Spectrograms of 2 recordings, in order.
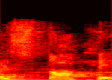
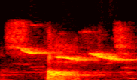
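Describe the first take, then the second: First: Stopped as es-tó-pe, with an added vowel and the E said; wrong pronunciation. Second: Stopped as stopt, ending in a T sound; correct pronunciation. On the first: Teacher warning students, stopped as es-tó-pe. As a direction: say stopped the wrong way, as es-top-ped. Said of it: "Você não vai falar isso". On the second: Teacher modelling the right form, stopped as stopt. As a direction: say stopped as if it ends in T. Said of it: "Como se tivesse a letra T no final". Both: Shown as a demonstration.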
